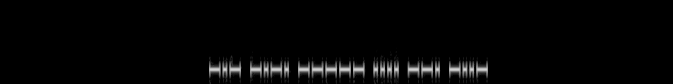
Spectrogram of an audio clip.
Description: Morse code, heard as a keyed tone, about 36 wpm, 700 Hz. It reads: KC0HGX
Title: USA Call Signs - 6 Characters - Repeated 3x - 35wpm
